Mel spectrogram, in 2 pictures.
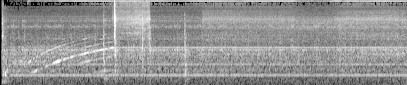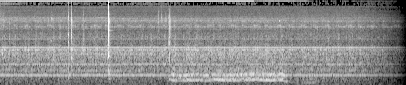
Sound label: OFFICE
